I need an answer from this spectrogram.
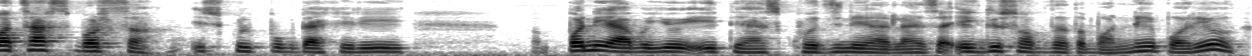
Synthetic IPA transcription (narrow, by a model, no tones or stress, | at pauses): pʌt͡sasbʌrsʌiskulpuɡd̪akʰeɾi | pʌniʌbʌjoit̪iɦaskʰod͡zneɦʌɾulajt͡sʌ̃ʔek̚d̪usʌb̚d̪ʱʌt̪ʌbʱʌnːejpʌɾjõ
